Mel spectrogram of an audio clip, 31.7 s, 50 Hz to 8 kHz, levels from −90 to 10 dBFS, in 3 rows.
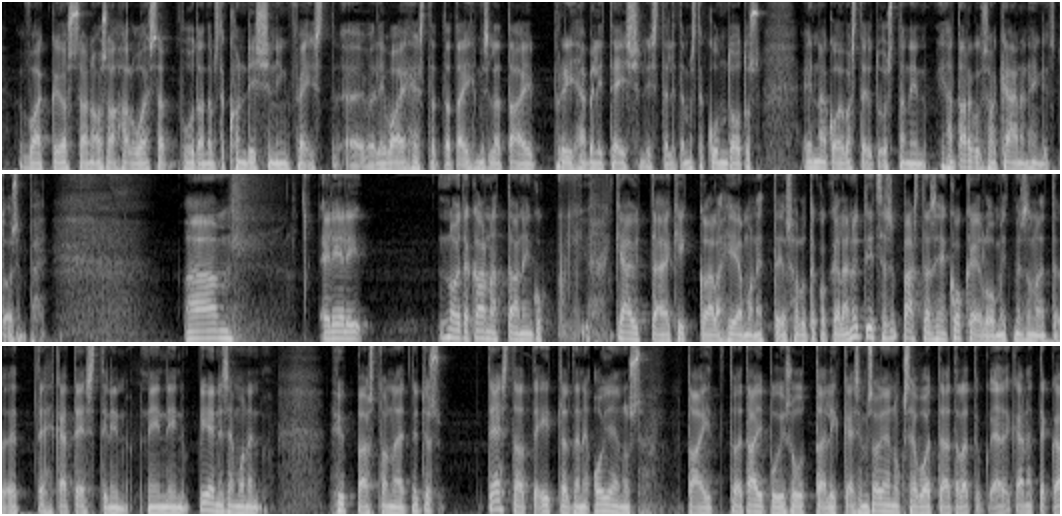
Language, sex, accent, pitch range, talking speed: Finnish, male, native, 95-110 Hz, 135 wpm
